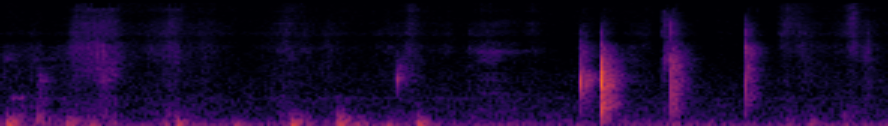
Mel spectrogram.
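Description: Scattered soft pops, then several sharp cracks in a quiet room, consistent with self-induced neck and back joint cracking.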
